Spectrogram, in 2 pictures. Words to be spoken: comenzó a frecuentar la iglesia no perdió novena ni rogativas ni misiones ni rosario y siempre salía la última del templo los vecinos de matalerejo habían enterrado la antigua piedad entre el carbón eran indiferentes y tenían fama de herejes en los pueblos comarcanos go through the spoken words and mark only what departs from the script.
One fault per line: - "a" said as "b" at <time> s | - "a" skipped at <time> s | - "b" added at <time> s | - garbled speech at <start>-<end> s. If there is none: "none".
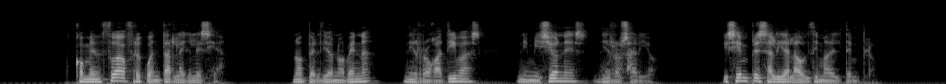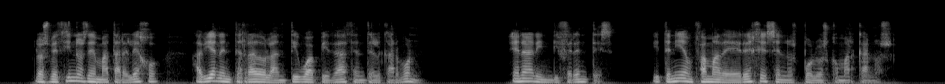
none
